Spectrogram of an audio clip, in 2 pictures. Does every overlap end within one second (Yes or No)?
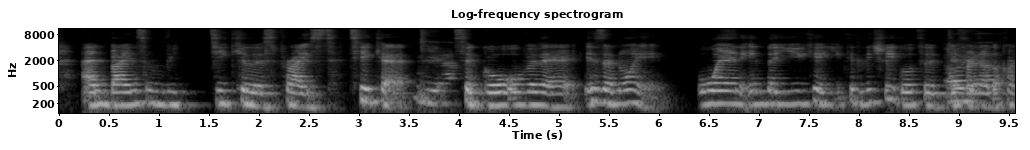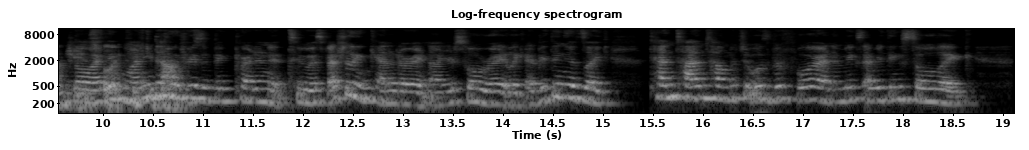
No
